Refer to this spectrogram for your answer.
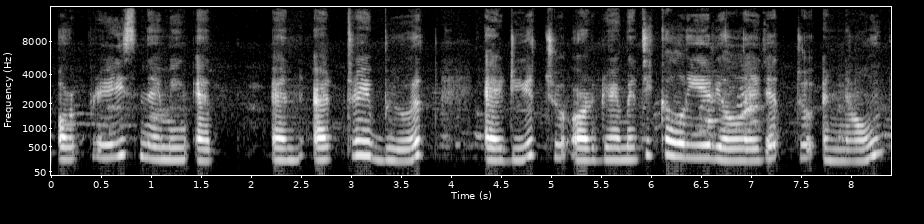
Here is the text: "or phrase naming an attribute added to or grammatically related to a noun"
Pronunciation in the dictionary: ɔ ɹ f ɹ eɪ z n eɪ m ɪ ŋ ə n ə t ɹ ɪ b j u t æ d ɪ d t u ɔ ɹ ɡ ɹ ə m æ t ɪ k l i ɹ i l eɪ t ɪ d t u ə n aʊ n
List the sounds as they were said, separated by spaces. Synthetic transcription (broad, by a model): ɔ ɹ p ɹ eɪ s n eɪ m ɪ ŋ ə n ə t ɹ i b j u t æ d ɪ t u ɔ ɹ ɡ ɹ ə m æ t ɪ k l i ɹ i l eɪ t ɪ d t u ə n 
